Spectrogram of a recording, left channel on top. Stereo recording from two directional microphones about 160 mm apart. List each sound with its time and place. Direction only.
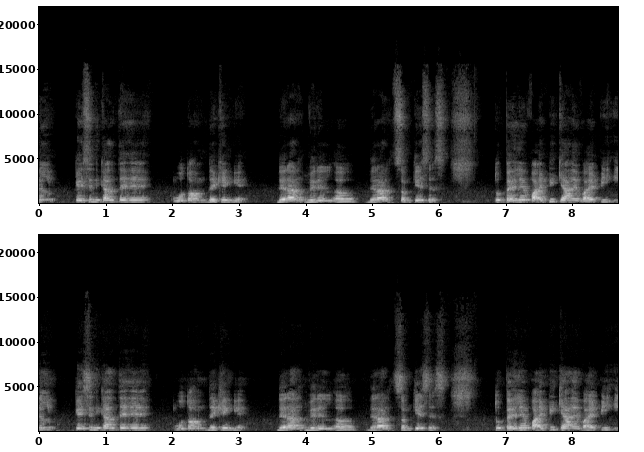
0.5 s speech: 90° left
6.8 s speech: 90° left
